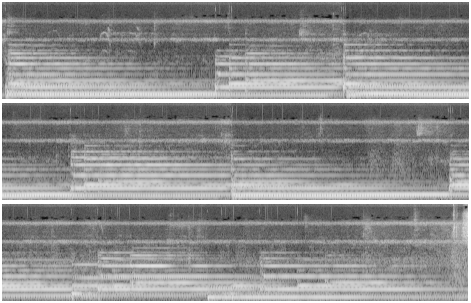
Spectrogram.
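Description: Electronic keyboard playing a sequence of held chords in the key of F, both hands, moving between different positions (inversions) of the chords. Each chord holds steady without fading over a sustained bass note, changing about every one to two seconds.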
